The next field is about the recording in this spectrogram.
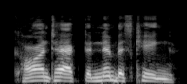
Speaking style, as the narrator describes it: growled

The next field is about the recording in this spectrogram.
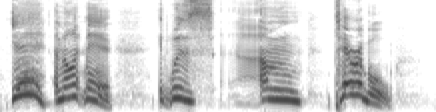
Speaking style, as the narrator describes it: stuttered Specky, trying his best to sound convincing, even though he knew he wasn't doing a very good job

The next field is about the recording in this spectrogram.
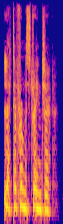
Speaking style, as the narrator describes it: gabbled frantically

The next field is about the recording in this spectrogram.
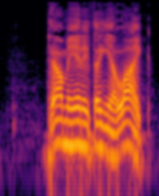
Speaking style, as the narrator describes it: snapped Weldon

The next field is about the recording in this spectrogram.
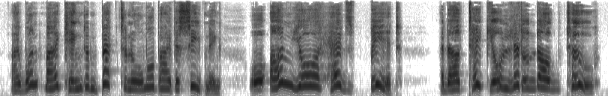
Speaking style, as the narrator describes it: cried the moody queen

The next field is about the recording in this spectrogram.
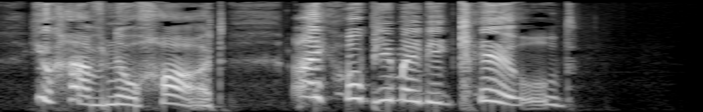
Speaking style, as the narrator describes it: she cried

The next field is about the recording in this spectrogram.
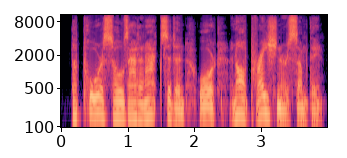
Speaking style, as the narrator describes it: said Mrs

